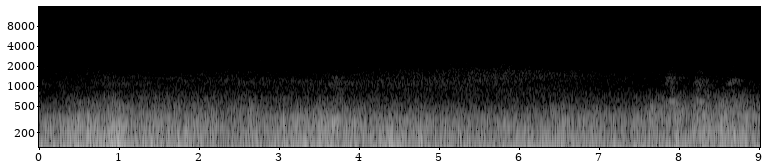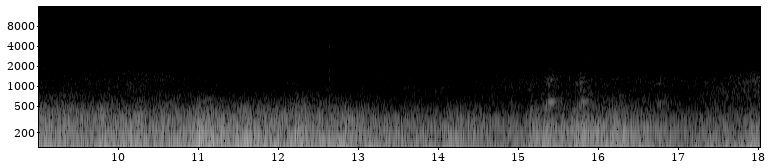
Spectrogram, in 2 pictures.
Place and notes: Chapel Fields, Helperthorpe, Malton, UK - moving away thunderstorm ...
moving away thunderstorm ... xlr SASS on tripod to Zoom F6 ... dogs ... ducks ... voices in the background ...
26 June 2020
